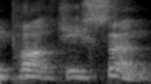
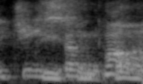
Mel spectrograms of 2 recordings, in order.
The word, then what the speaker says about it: Park Ji-sung: it should be Park Ji-sung. Right. But commentators out there will always say Ji-sung Park, which is wrong.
